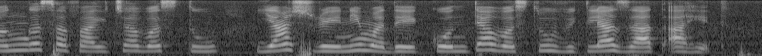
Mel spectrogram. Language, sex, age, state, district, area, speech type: Marathi, female, 45-60, Maharashtra, Akola, rural, read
